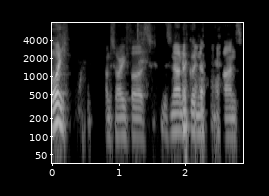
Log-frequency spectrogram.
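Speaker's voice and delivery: put-on English accent, gangland-drama style. Speaker acts out what a man said to the players, in a Peaky Blinders British accent. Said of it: "Peaky Blinders".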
